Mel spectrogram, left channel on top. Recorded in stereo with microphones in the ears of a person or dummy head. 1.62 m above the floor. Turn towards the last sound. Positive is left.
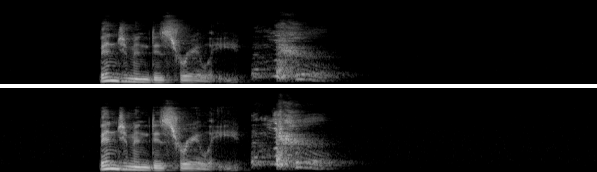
turn(degrees=-55)  # may be behind; listen again after turning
